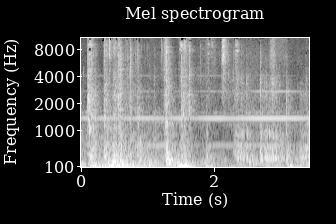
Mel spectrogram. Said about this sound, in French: Le serrurier à l'œuvre, la porte s'ouvre.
